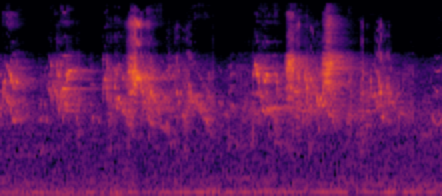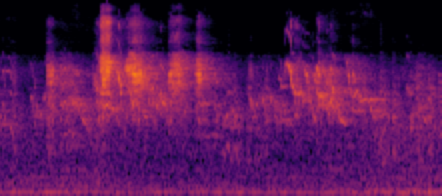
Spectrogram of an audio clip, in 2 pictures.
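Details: Budgerigars in a pet store squawk and twitter in short clustered bursts, scratchy and bright with some sharp clicks, over a soft steady low hum.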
